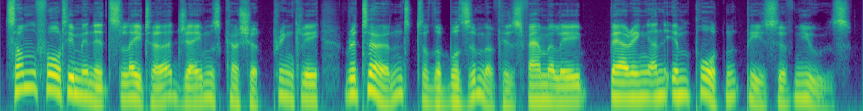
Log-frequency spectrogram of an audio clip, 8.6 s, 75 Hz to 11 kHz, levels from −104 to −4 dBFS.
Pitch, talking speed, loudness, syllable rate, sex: 125 Hz, 140 wpm, -18 LUFS, 4.6 syllables/s, male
